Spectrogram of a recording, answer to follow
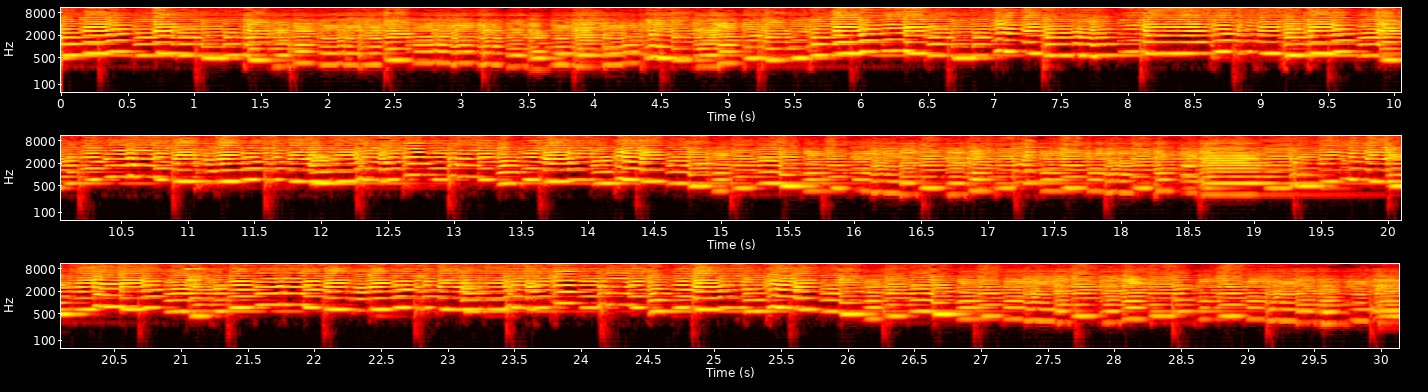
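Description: Solo fiddle playing a fast Irish traditional tune, with busy running notes over a steady low tap that keeps the beat about twice a second. The tune closes on held notes near the end.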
